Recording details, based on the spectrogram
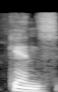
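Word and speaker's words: quinze: Then you have कैंस, इसे हम pronounce करते हैं कैंस।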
